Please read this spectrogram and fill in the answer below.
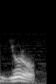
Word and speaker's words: euro: E is a vowel, but its sound is not vowel because it is pronounced as euro.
